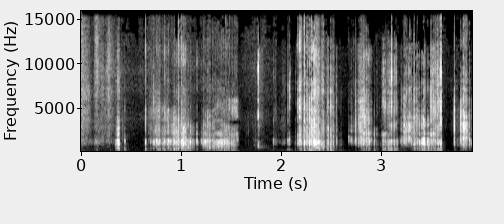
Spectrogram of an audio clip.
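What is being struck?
Small glitter-coated cosmetic pouch.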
